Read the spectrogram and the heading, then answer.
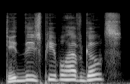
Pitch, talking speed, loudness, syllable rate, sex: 195 Hz, 230 wpm, -14 LUFS, 6.0 syllables/s, male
